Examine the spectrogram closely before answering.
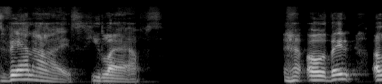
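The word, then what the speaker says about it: Van Nuys: It's vanis. He laughs. Oh, they a lot of people unless you're from LA don't know how to pronounce van eyes cuz it's not pron it's not spelled van eyes anyway.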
